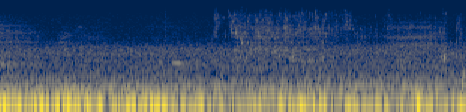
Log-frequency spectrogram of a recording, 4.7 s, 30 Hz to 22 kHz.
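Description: Liquid pouring from a 5-litre can, a continuous close gurgling, trickling wash that stays fairly even throughout, with some brighter splashy detail midway.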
